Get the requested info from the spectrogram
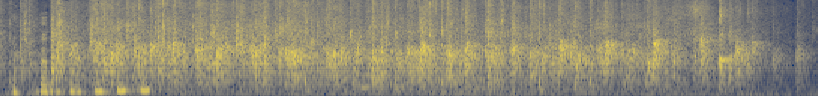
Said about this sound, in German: Aber ein Applaus tut es vielleicht ja auch. Sehr schöner Applaus. Vielen Dank.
